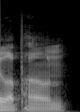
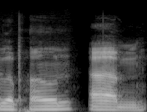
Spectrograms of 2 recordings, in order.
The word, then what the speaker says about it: LuPone: Patty Lapone. Patty Lupone. Italian last name.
